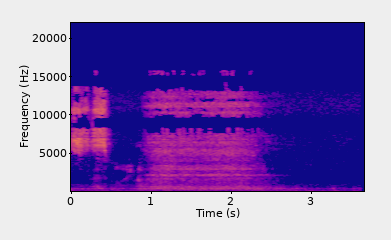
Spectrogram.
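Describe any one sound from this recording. A woman breathes out slowly and audibly.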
